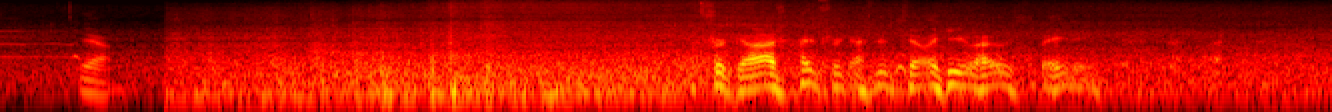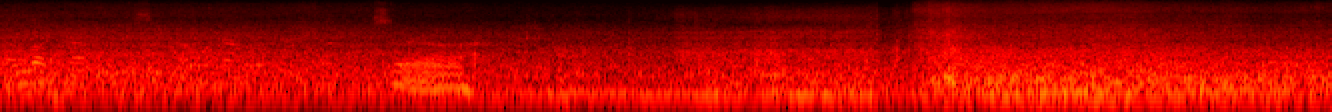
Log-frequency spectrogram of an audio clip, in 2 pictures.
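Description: Waves crash and wash against rocks nearby.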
